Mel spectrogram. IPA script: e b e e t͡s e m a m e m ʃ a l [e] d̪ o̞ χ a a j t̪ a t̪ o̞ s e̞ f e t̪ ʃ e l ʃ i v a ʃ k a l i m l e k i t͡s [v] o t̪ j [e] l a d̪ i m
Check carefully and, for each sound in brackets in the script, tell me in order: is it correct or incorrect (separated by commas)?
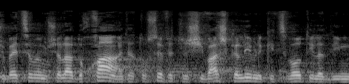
incorrect, correct, correct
